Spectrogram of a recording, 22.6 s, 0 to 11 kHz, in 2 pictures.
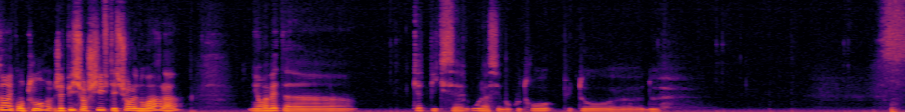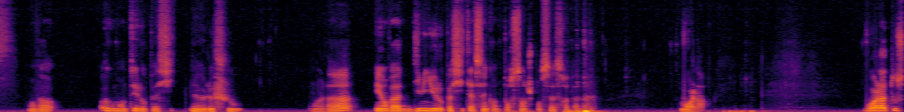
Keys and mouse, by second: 1.7 shift+click, 3.2 right click, 4.9 click, 6.6 right click, 8.3 click, 9.0 click, 9.7 click, 10.6 click, 12.7 click, 14.6 click, 17.5 ctrl+click, 17.8 ctrl+a, 18.5 KP_0, 18.7 KP_Enter, 19.7 click, 20.4 KP_Subtract, 22.2 click.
